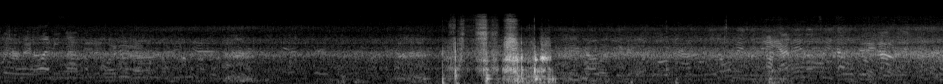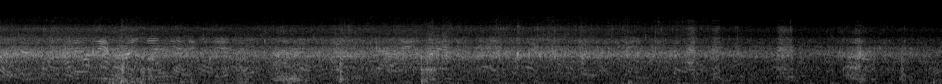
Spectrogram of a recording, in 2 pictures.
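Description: River water rushes steadily over rapids outdoors.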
